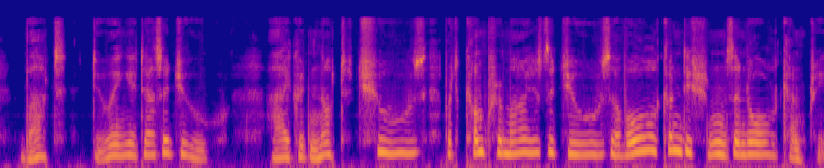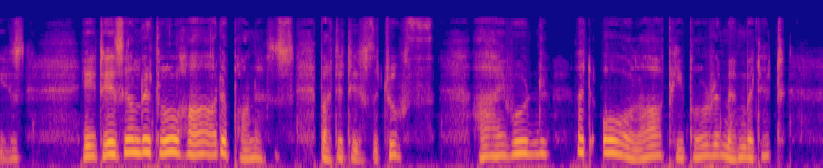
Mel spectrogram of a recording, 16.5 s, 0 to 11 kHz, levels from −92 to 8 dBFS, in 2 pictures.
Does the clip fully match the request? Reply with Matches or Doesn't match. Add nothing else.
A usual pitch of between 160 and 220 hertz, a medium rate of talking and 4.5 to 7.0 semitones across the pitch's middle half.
Matches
